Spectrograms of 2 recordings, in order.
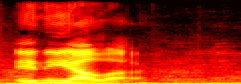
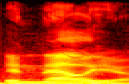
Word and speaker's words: Innellea: one of the most anticipated artists of seismic in yellow did I say it right almost I've been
